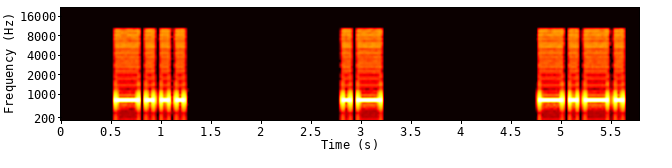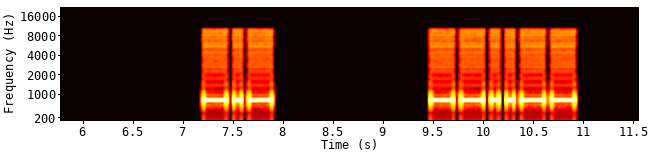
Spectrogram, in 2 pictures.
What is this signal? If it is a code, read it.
Morse code, heard as a keyed tone, about 16 wpm, spaced as for 5 wpm, 800 Hz. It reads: BACK,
